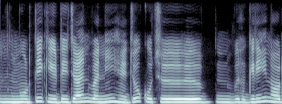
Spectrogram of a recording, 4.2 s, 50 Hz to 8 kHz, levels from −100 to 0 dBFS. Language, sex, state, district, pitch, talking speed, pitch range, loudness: Hindi, female, Haryana, Jhajjar, 235 Hz, 155 wpm, 230-245 Hz, -13 LUFS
